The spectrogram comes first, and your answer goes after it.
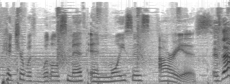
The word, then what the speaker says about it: Moises: with Willow Smith and Moises Arias? Is that how you say his name? I believe. Well, I have a friend who's Spanish, and his name in, English is Moses, but it's Moises in Spanish.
